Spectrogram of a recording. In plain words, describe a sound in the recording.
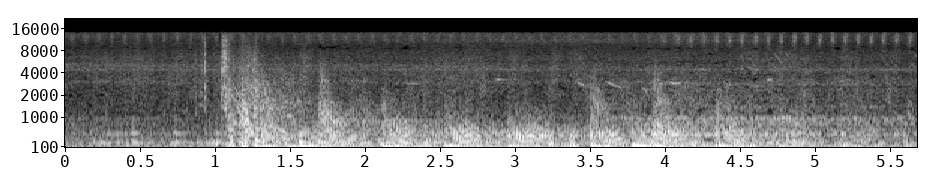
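A machine gun fires a burst.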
